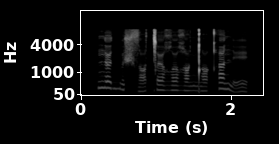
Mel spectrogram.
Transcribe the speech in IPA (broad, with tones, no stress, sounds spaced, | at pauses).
n œ˥ d b ɵ˨˥ ʃ z ɑ˩˧ ǀ œ˧ ʁ o˧ ʁ ɑ˧ ŋ͡ǃ ɑ˧˩ qʰ e˥ n e˩˧˩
